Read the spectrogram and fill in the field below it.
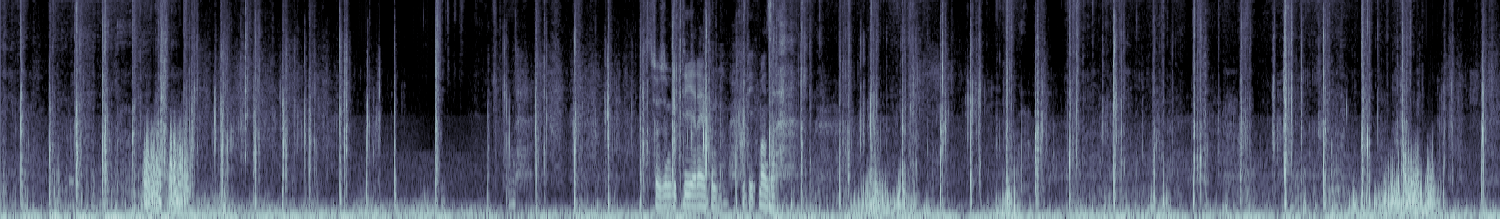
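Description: Footsteps crunch on a loose, stony path.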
